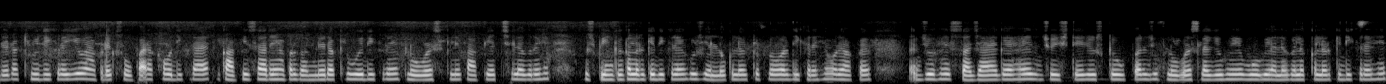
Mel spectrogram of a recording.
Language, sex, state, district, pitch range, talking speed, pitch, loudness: Hindi, female, Bihar, Supaul, 225-240 Hz, 310 wpm, 230 Hz, -18 LUFS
